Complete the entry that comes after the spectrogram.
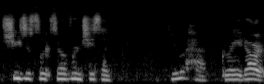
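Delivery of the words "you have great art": put-on creepy child voice, much quieter. Retelling what a girl said on first meeting, creepy child voice. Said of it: "like in this kind of creepy child voice".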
